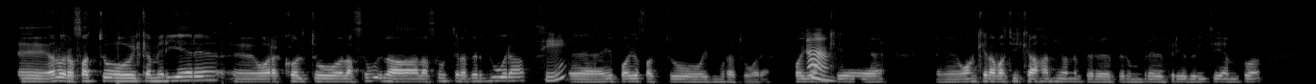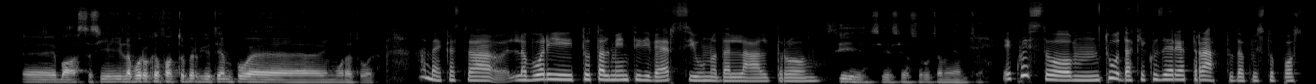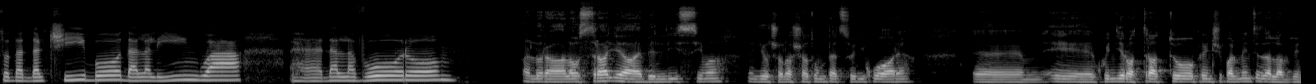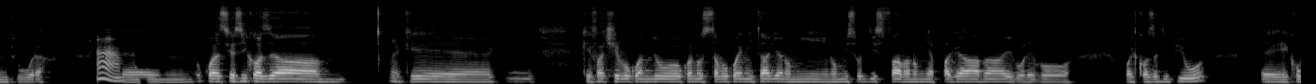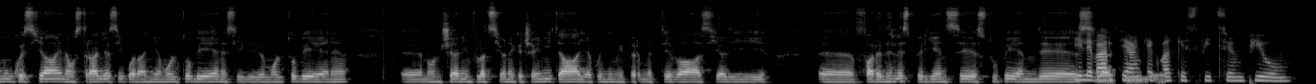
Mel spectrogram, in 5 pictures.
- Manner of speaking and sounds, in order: tapping; laughing while speaking: "camion"; other background noise; unintelligible speech; laughing while speaking: "esperienze"
- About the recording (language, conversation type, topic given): Italian, podcast, Come è cambiata la tua identità vivendo in posti diversi?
